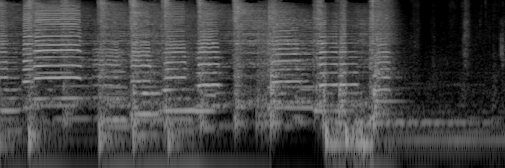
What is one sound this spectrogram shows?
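A brass band plays loudly.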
